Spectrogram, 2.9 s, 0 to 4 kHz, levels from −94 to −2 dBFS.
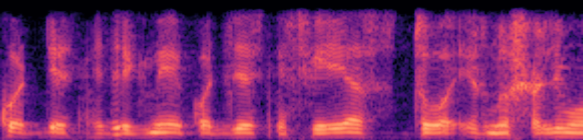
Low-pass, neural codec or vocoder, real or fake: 3.6 kHz; codec, 16 kHz in and 24 kHz out, 1.1 kbps, FireRedTTS-2 codec; fake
